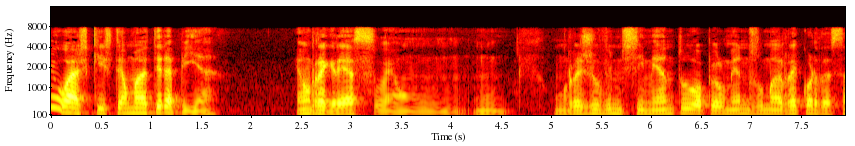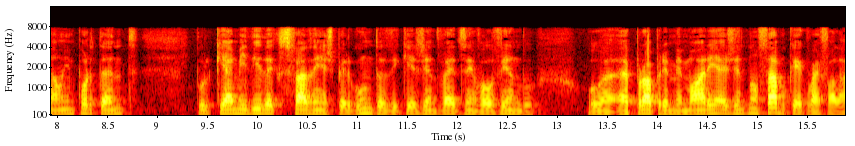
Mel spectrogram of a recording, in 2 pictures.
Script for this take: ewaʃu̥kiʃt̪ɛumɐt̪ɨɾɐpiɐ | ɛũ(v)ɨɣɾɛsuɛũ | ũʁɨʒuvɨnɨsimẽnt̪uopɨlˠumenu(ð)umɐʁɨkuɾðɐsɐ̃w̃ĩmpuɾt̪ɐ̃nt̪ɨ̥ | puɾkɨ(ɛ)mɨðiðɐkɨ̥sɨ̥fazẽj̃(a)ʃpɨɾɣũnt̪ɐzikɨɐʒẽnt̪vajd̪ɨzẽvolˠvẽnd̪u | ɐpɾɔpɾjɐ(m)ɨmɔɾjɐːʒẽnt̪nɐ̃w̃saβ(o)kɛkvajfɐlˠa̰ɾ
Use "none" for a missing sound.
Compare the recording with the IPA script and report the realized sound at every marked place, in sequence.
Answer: ʁ, z, a, ɐ, m, u

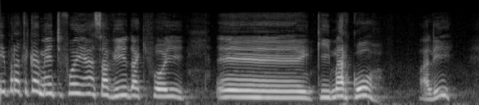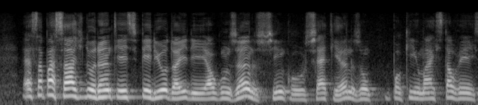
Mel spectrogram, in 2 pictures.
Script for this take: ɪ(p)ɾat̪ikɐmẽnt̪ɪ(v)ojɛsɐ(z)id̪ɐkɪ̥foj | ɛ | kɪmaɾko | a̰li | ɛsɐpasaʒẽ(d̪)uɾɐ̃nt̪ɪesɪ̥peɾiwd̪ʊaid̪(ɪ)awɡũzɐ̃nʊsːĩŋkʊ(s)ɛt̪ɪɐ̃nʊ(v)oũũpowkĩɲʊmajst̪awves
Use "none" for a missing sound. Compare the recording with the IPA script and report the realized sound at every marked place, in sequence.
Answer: p, f, v, d̪, ɪ, s, z

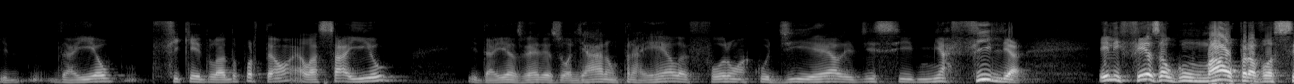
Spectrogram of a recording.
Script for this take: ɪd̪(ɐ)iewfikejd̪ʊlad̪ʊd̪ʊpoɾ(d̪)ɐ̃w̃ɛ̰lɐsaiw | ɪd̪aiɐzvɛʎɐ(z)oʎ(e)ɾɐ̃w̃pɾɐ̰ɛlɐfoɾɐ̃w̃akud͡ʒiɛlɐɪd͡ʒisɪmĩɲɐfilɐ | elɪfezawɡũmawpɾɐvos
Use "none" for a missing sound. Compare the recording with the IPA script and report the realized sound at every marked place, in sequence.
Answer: a, t̪, z, a

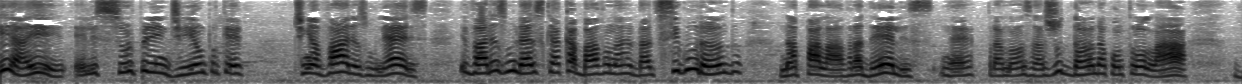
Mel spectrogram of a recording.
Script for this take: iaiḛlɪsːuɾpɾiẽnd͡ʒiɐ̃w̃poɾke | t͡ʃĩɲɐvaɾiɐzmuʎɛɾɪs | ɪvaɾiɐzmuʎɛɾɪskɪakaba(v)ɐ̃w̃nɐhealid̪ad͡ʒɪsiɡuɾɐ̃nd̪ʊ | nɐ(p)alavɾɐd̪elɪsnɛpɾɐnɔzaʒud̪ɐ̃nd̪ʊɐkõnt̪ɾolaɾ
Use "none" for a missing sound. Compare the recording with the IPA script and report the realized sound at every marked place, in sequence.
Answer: v, p

